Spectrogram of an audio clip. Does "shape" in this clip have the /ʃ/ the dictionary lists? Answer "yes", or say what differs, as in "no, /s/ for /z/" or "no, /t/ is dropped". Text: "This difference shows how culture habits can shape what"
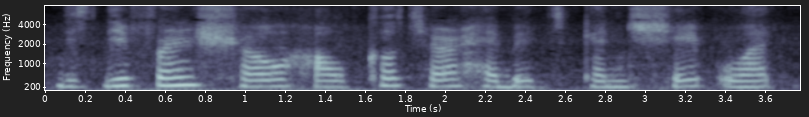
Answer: yes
